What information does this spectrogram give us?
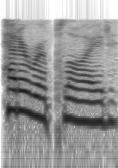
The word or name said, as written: heteroploid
